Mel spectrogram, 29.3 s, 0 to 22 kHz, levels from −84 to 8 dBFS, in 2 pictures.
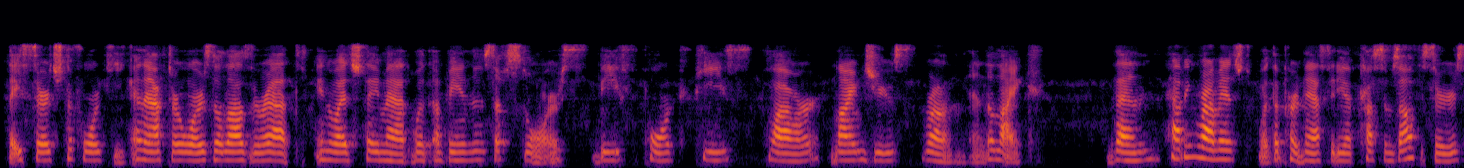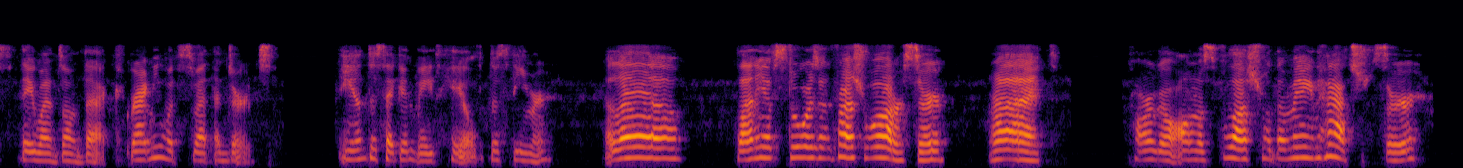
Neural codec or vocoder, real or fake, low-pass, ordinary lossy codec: vocoder, 22.05 kHz, 80 mel bands, HiFi-GAN; fake; 7.2 kHz; Opus, 64 kbps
